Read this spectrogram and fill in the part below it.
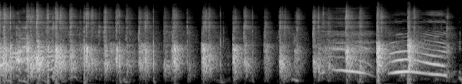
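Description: Studio audience applause for a pop singer on a talk show, a burst of sharp, dense clapping that rises and continues, with a few whoops and cheers near the end.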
